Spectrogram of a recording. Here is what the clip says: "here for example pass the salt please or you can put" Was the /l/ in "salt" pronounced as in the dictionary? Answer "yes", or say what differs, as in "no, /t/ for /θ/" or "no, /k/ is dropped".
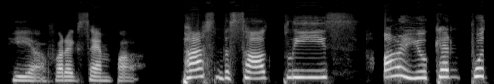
yes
